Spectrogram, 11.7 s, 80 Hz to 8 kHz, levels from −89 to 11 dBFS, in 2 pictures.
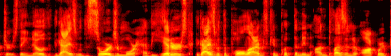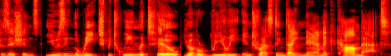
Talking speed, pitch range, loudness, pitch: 200 wpm, 115-130 Hz, -26 LUFS, 120 Hz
